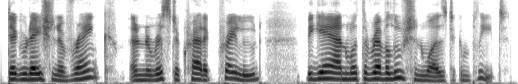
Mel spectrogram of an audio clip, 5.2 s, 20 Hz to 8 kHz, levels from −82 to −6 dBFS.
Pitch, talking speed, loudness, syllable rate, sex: 195 Hz, 150 wpm, -19 LUFS, 6.3 syllables/s, female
